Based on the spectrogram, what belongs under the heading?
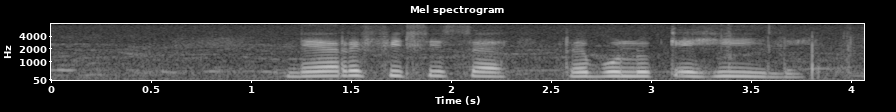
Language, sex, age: Southern Sotho, female, 22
